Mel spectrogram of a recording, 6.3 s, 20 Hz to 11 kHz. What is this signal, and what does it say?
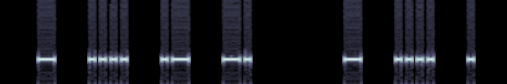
Morse code, heard as a keyed tone, about 18 wpm, spaced as for 12 wpm, 1000 Hz. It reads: THAN THE
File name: qotdfiles / 12wpm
